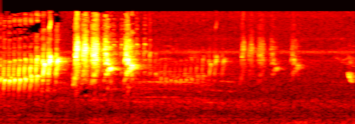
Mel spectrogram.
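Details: Lesser green leafbird in full song on a training recording for cage birds. Fast, loud rising-and-falling chirps over the first two seconds fade into softer, scattered high notes.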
